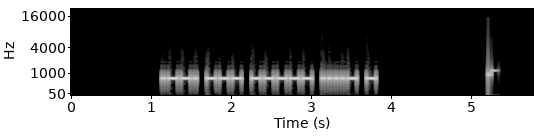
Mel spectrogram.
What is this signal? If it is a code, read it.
Morse code, heard as a keyed tone, about 28 wpm, 700 Hz. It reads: PO04T
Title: Code Groups - 5 Letter:Numbers - 30wpm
